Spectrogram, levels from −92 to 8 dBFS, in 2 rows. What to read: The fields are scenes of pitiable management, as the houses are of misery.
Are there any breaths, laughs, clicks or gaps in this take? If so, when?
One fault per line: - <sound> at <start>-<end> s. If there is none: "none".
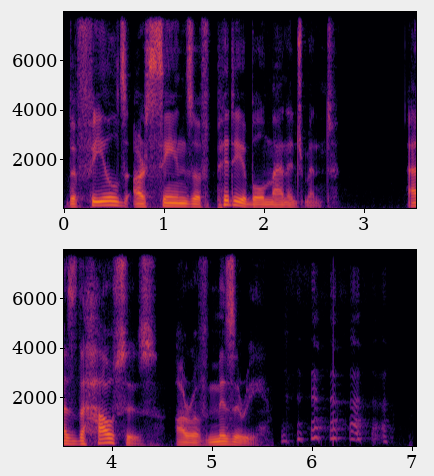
- laugh at 5.7-6.8 s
